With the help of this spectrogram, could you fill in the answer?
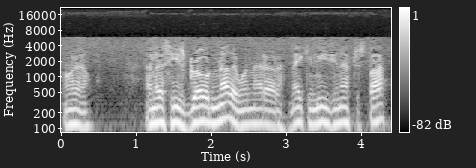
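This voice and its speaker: A man's voice: medium pitch, fairly even intonation, a little fast, husky, close to an everyday voice. Man acting a folksy, drawling deputy sidekick. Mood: helpful. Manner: folksy, deferential, plain-spoken. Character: folksy, loyal, eager deputy sidekick in a Western. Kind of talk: 1950s radio drama acting. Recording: dull, noisy old radio recording.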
